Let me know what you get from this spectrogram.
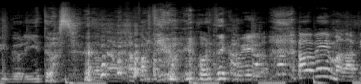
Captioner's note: laughs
